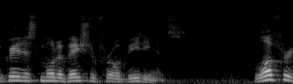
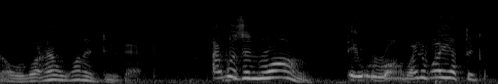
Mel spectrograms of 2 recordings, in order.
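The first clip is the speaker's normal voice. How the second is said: higher, petulant complaint; whiny protest; 9 semitones higher, 5 dB quieter than usual. Pretend. Believer complaining to the Lord about making amends, higher whiny voice. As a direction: whine like a sulking child who won't apologize.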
